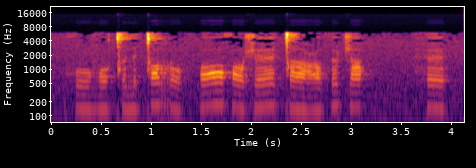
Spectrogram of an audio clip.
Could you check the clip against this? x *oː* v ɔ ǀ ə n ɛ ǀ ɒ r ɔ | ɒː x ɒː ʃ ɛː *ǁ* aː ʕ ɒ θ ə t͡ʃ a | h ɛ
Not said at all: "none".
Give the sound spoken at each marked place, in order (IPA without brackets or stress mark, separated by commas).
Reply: oː, ǀ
